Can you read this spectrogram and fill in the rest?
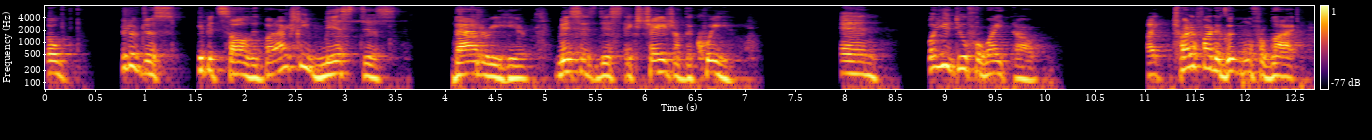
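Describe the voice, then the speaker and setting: A French Canadian speaker whose first language is French, casually explaining chess moves on a live stream, halting and repeating phrases while thinking aloud. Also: mid-range voice, animated, darkish tone. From New Brunswick, Canada.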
